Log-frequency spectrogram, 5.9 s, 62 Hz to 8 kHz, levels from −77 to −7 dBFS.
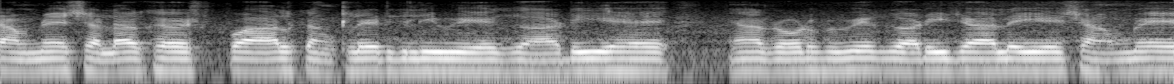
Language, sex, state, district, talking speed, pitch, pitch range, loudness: Hindi, male, Odisha, Khordha, 215 wpm, 135 Hz, 130-135 Hz, -14 LUFS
